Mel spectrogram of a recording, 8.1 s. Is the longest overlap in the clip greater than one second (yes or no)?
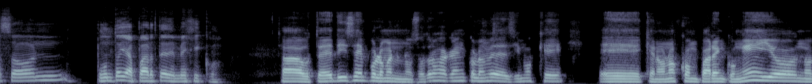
no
